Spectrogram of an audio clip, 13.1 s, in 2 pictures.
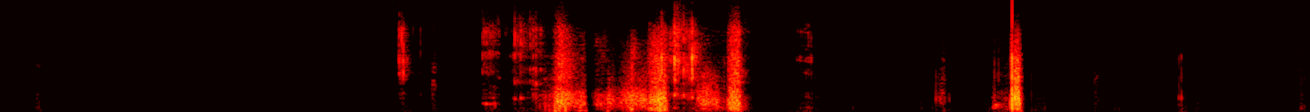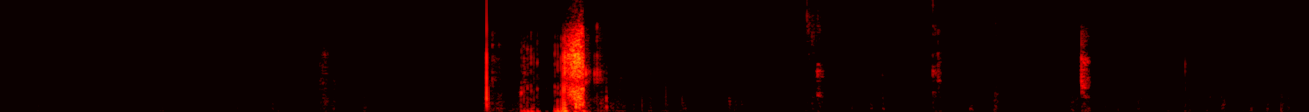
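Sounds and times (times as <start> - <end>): crunchy chewing: 2.0 - 3.8, 9.0 - 9.6.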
